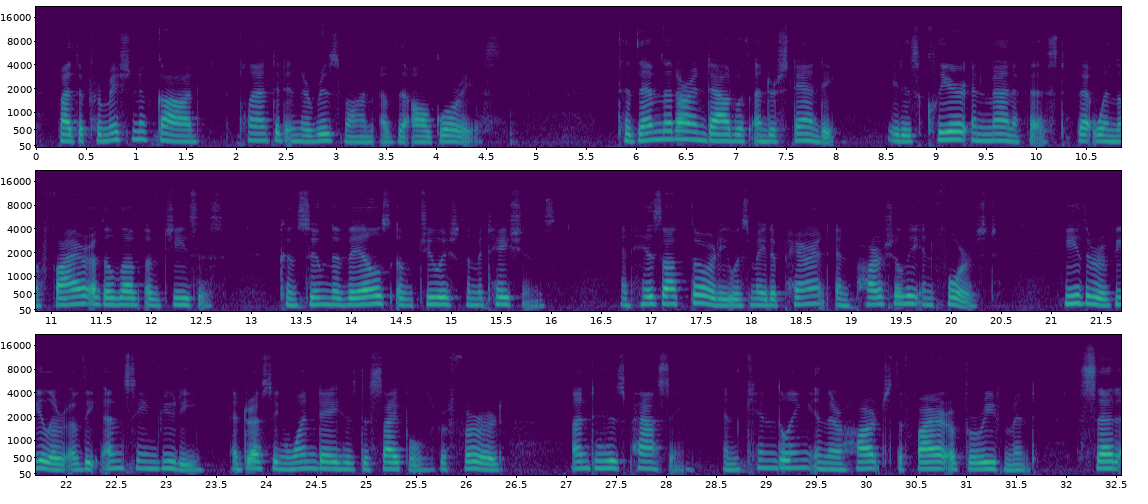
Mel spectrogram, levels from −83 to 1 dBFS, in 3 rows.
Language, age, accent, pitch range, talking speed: English, 40-59, American, 170-200 Hz, 135 wpm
